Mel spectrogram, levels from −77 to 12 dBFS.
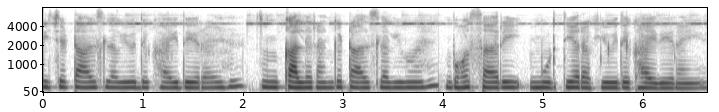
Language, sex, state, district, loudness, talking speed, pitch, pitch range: Hindi, female, Bihar, Muzaffarpur, -19 LUFS, 235 wpm, 185 Hz, 180-190 Hz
